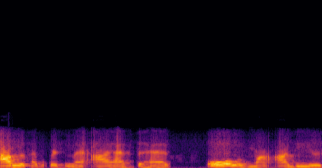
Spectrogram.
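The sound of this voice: A woman's extremely low voice, fairly even in intonation, at a fairly slow pace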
